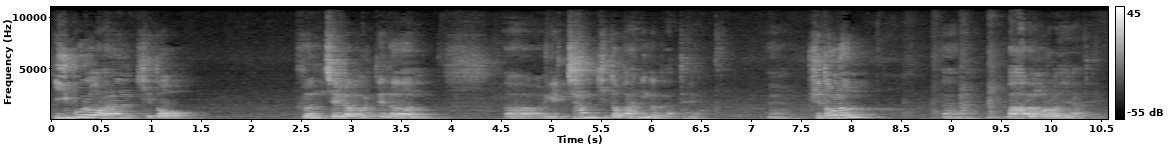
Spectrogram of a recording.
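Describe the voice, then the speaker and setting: A man's voice: fairly high pitch, very animated, unhurried, long pauses, slight background noise. A man preaching a sermon as pastor in a church, in a conversational way with many fillers and affirmations. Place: church sanctuary. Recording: echoey church hall from far off.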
